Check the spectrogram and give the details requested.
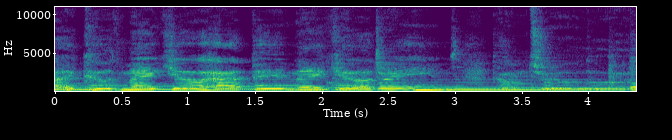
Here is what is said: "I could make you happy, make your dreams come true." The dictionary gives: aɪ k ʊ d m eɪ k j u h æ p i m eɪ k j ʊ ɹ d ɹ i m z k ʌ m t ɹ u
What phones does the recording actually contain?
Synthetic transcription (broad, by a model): aɪ k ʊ d m eɪ k j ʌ h æ p i m eɪ k j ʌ ɹ d ɹ i m z k ʌ m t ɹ u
